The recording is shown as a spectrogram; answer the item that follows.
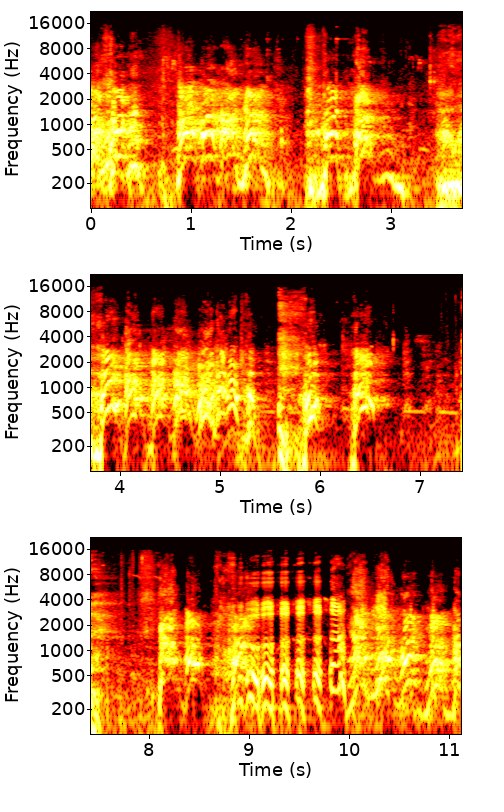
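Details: Daisy, a female English Springer Spaniel, tries to coax her son and daughter into play with a dense run of excited, yappy barks and whines, bursts tumbling over one another, while people talk and laugh nearby.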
